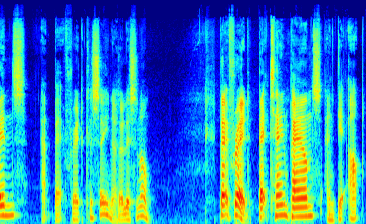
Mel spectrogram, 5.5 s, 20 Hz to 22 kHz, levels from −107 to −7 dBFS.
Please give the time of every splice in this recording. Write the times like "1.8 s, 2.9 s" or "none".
1.8 s, 3.2 s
